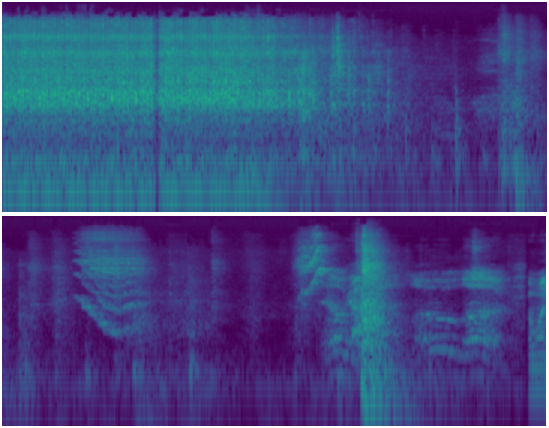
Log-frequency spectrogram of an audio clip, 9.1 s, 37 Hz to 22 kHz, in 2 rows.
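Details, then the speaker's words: 1993 Dodge W250 5.9L 12-valve Cummins diesel after injector replacement: loud lumpy chugging with uneven low pulses for about two seconds then fading; air in the injector lines, which were then cracked loose and bled. "so it looks like we lost our light here and she's Chugga lugging"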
